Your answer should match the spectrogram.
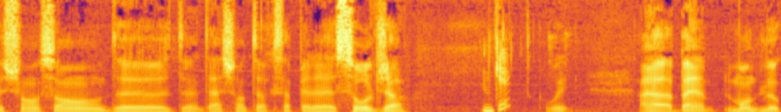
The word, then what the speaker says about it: Souldia: Parce que Soulja de la Rive-Sud, ça s'écrit S-O-U-L-D-I-A, Souldia. Mm-hmm. Mais bon, ça c'est toujours prononcé Soulja, sauf que lui, il s'appelle Soulja comme un soldat.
